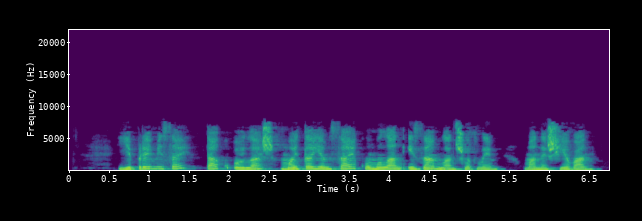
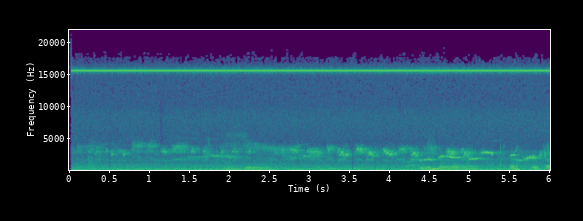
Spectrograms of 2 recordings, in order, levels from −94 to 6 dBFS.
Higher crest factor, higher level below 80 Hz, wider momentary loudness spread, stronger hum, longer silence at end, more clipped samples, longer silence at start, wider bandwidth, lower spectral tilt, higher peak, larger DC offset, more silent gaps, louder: about the same, 14 dB vs 14 dB; second, -58 dBFS vs -40 dBFS; first, 8 LU vs 2 LU; neither; first, 0.2 s vs 0 s; neither; first, 0.6 s vs 0 s; second, 7.8 kHz vs 19 kHz; about the same, -5 dB/octave vs -4.5 dB/octave; first, -2 dBFS vs -8 dBFS; second, under 0.1% vs 0.8%; neither; about the same, -17 LUFS vs -19 LUFS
